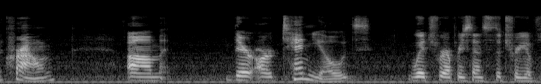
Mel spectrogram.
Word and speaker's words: yod: of the letter yod the Hebrew letter yod which is pronounced yah and according to the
